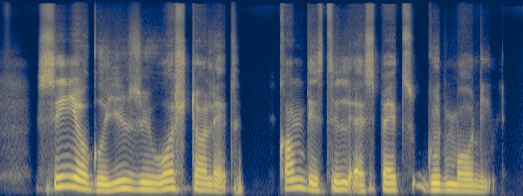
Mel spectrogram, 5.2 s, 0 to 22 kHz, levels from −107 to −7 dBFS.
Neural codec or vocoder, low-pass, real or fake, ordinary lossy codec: autoencoder, 48 kHz, 32 numbers a frame, DAC-VAE, trained on Japanese speech; none; fake; none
